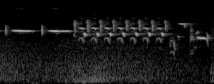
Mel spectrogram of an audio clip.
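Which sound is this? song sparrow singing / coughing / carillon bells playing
song sparrow singing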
